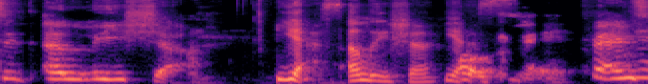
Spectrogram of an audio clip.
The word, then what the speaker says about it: Alecia: So you pronounce it Alecia.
